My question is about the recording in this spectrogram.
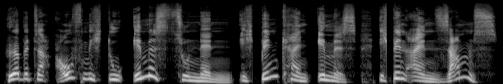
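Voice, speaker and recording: A narrator voicing a cheeky, childlike creature in a storybook reading, in a high, eager voice. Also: very animated, unhurried, a bit bright, no room sound, clean studio sound, heavily acted.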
